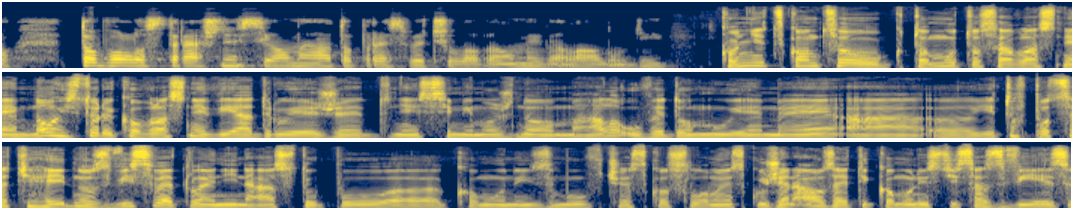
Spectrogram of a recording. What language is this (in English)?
Slovak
